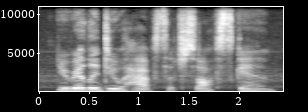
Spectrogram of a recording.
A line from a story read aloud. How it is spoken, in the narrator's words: he murmured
